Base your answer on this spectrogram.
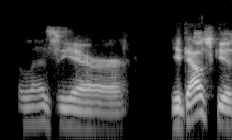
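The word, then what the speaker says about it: Eliezer Yudkowsky: Elezier Yudowsky is how you would say it.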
